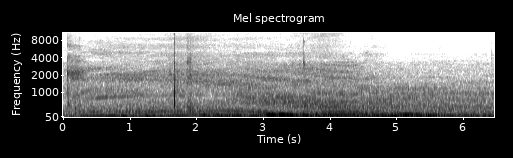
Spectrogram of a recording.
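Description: Low, steady rumble of a motor vehicle engine running, with a faint hum over it and two light clicks, one a couple of seconds in and one past the middle.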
